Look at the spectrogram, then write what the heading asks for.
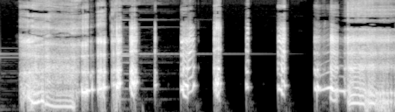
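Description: A big, drawn-out voiced yawn with a groaning, falling pitch, then several short breathy gasps and smacks, ending in another long, groaning stretch of yawning.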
